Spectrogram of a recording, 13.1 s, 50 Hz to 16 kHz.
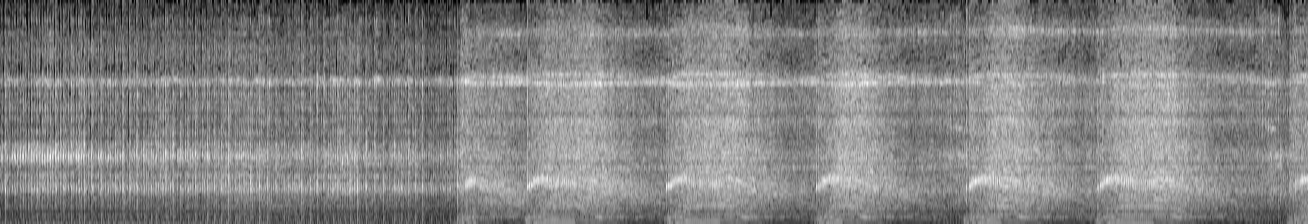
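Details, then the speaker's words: STIHL MS 361 chainsaw after carburetor repair for flooding/running rich, needle valve checked, started after 10-minute wait: fires up, holds a clean idle, blips crisply to high revs and drops back evenly; runs perfectly. "от ви чули бачити зараз запустилися все в ідеалі"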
